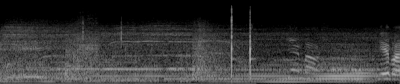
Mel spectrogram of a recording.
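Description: Amplified electric guitar in a small club ringing on a held, sustained chord through the amps. There are two sharp clicks about two and a half seconds in, and a brief voice near the end.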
